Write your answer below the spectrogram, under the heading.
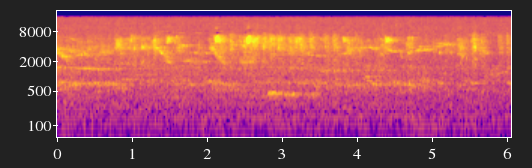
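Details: Brown-throated sunbird recorded on a Nikon P1000 camera in Ubon Ratchathani, Thailand, 15 January 2021; a steady run of sharp, high-pitched chirps and short twittering phrases, with a soft lower whistle behind.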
